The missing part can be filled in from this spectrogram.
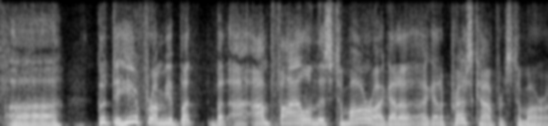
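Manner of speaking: half-hearted imitation of a country lawyer with an Arkansas accent. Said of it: "with an Arkansas accent that I can't do".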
